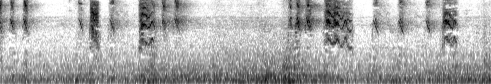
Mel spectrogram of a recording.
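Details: Calling to stimulate a male, a female double-collared seedeater gives a busy string of short, high, buzzy chips and a few longer harsh notes, irregularly spaced over six seconds, with faint background hiss.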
